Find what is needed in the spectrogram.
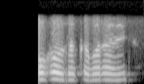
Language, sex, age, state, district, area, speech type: Dogri, female, 45-60, Jammu and Kashmir, Samba, rural, conversation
